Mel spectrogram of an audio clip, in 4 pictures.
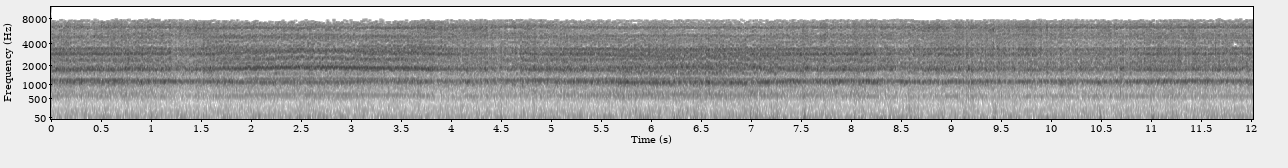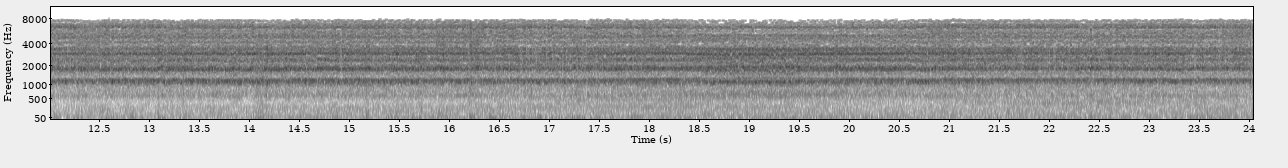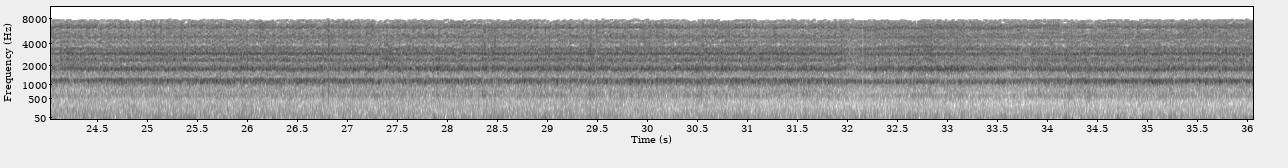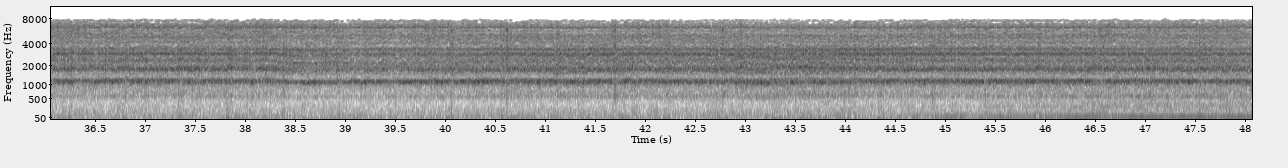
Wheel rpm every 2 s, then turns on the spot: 150, 150, 160, 150, 150, 150, 150, 160, 160, 160, 160, 160, 160, 160, 160, 160, 160, 160, 160, 150, 150, 150, 150, 150.
none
